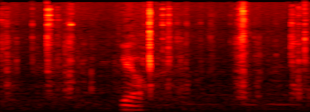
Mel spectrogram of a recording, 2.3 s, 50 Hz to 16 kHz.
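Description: Small metallic clicks and rattles from a rifle's sling hardware and fittings as a Norinco M14 (M305) is swung and brought up to the shoulder: a few sharp, separate clicks.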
